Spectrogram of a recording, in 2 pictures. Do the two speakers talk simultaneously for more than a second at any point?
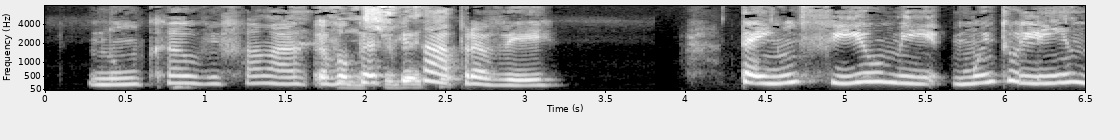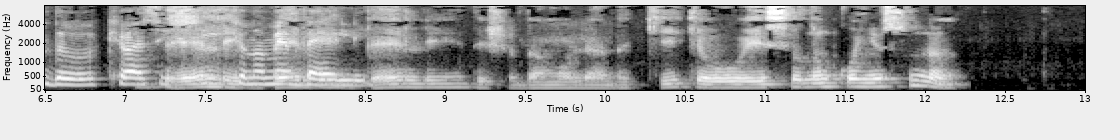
Yes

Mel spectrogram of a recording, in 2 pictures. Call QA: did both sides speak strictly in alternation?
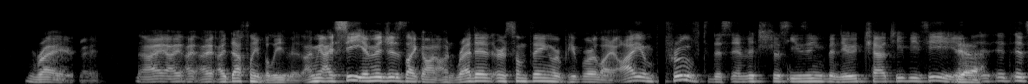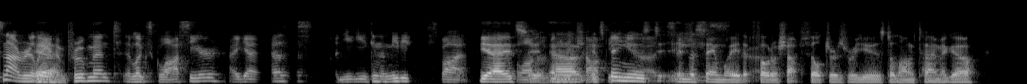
No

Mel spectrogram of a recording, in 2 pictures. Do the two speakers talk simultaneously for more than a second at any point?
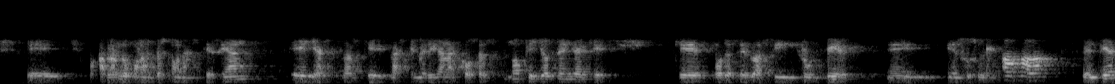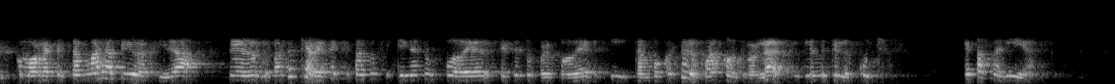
No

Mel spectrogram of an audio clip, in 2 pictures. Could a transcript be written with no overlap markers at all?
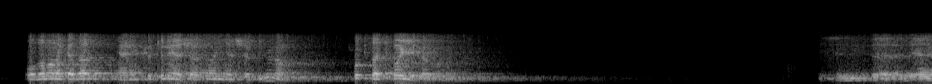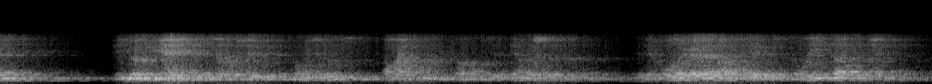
Yes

